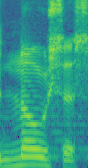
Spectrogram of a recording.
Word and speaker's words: gnosis: the gnosis instead of that word gnosis is the same read as i would know spelt with a k using how can i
